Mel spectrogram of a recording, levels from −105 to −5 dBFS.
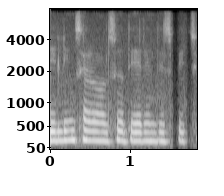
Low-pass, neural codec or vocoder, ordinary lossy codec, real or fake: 7.2 kHz; none; none; real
